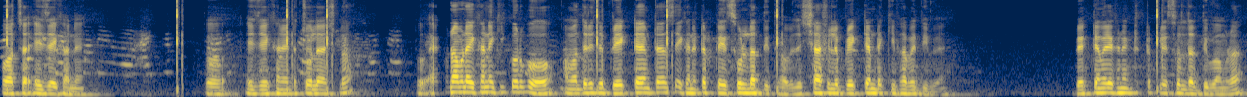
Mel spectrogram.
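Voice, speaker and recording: A man from Bangladesh teaches a live programming class over a call, explaining step by step, spelling words out letter by letter, and frequently checking that students follow. His medium-pitched voice moves very fast but with frequent pauses. Background noise is audible.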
